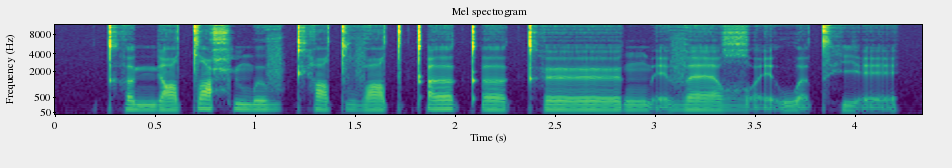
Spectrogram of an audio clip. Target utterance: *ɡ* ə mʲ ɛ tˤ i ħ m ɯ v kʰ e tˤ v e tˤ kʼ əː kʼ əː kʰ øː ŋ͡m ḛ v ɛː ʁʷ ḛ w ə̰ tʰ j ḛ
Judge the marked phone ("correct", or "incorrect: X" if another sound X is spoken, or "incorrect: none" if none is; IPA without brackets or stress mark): incorrect: kʰ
